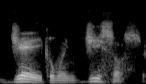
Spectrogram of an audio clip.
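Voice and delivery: J said the English way, "jay", as in "Jesus"; English pronunciation of J and Jesus. Shown as a demonstration. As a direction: say J and Jesus with the English soft-g sound. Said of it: "que tienen en inglés".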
